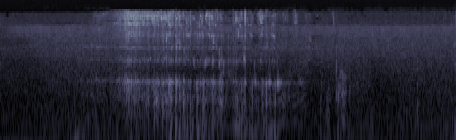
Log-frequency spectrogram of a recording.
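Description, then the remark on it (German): Water sloshes and swirls around inside a glass for a couple of seconds, a gurgling, rushing sound that swells in the middle and then fades, with no one speaking. “Ich mache kurz mal Strom im Wasserglas.”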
